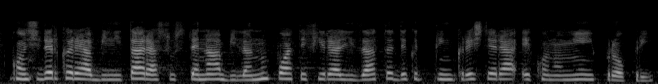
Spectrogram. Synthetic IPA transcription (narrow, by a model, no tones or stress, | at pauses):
ko̞nsid̪e̞rkəɾe̞abilit̪aɾeasust̪e̞nabilənupoat̪e̞fiɾe̞alizat̪əd̪e̞kɨt̪̚pɾiŋkɾe̞ʃt̪e̞ɾeaʔe̞ko̞no̞mije̞jpɾo̞pɾi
